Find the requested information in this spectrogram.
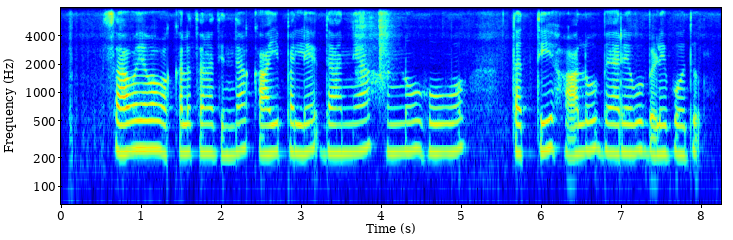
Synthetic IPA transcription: saːʋɐjɐʋɐʋɐkːɐlɐt̪ɐnɐd̪ind̪ɐkaːjipɐlːed̪aːnjɐhɐɳːuɦuːʋo | t̪ɐt̪ːihaːlubaːɾeʋubeɭɛboːd̪u

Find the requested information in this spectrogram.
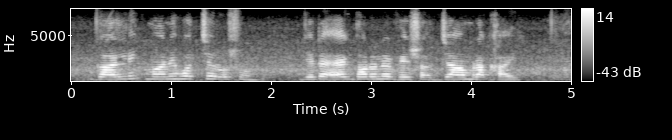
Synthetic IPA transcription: ɡaɾlikmaneɦotːɕʰeɾoʃun | d͡ʑeʈaɛk̚d̪ʱɔɾoneɾbʱeʃɔd͡ʑaamɾakʰaj

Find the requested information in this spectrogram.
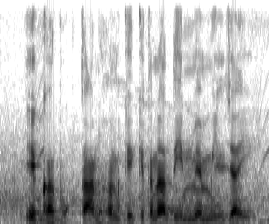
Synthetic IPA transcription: eːkəɾbʱʊkt̪aːnɦəmkekɪt̪nad̪inmẽmɪld͡ʒaːi

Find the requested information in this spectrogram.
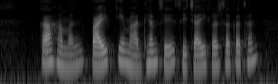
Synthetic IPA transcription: kaːɦəmənpaːɪp̚kemaːd̪ʱjəmsesɪt͡ʃaːikɐɾsɐkət̪ɦən

